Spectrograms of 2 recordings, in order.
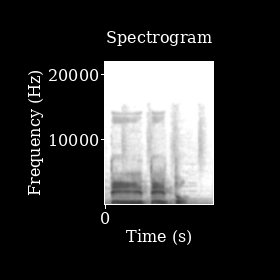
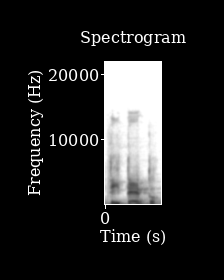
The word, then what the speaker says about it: Teeteto: Se pronuncia así porque está escrito con dos es, T, doble E, otra T, otra E, otra T, una O y una S, ¿no? Teeteto. Y a veces también pronunciado el Titeto, por lo mismo, ¿no? Por esta forma anglosajona de pronunciar I a la doble E.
